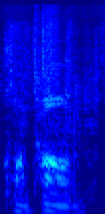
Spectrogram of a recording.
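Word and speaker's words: Quentin: the one that's there film by quanton theur apparently that's how you pronounce Quinton quanton I think that's another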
